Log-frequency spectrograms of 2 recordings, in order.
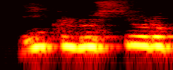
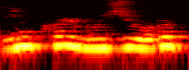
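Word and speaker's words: inclusio: 인클루시오는 라틴어예요. 인클루시오로 번역되지만 일반적으로 인클루지오로 통일해서 발음하고 있어요.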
